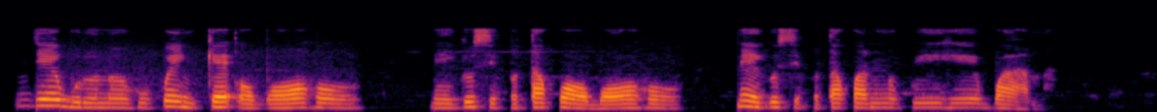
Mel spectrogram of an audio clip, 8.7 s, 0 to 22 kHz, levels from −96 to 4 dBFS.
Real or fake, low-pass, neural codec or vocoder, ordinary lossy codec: real; none; none; none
